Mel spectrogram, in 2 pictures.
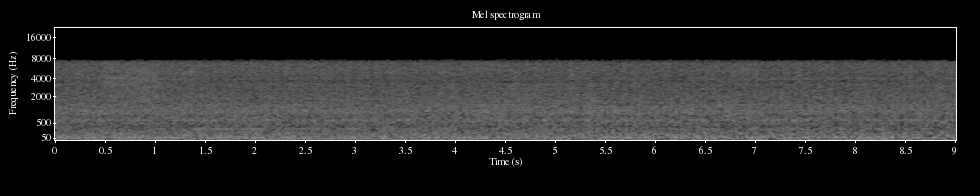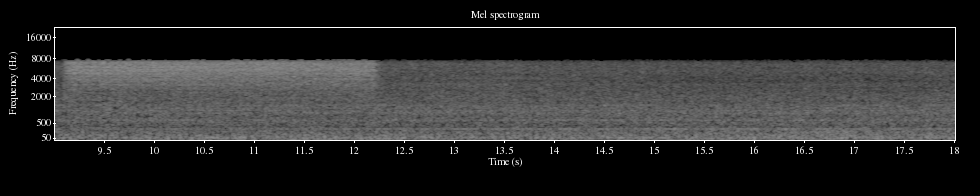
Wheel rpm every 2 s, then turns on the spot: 0, 0, 0, 0, 0, 0, 0, 0, 0.
none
